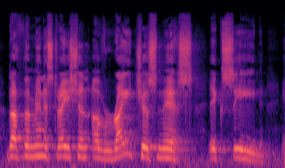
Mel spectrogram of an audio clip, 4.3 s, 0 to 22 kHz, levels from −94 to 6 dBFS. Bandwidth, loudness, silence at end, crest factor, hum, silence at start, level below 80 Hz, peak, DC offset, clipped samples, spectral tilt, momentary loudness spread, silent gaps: 16 kHz; -28 LUFS; 0 s; 20 dB; none; 0.1 s; -58 dBFS; -8 dBFS; under 0.1%; under 0.1%; -3 dB/octave; 6 LU; none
